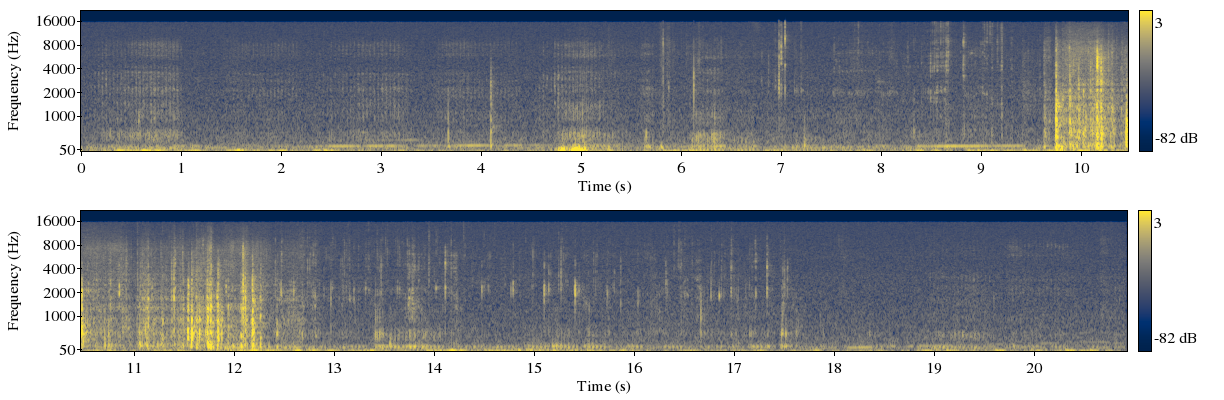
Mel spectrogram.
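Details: Simba, a formerly feral cat, purring while eating dried minnows; a steady low rumbling purr runs throughout, broken by a loud burst of crunching chewing midway and a brief spoken remark about finding the larger fish.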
